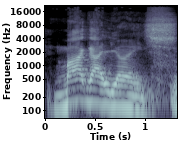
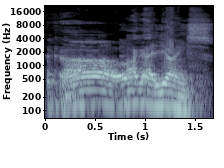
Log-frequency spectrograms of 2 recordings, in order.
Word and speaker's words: Magalhães: So let's get the official pronunciation. Come on, Professor. Vinny. No. Vinicius Magalhães. God damn. Yeah. Oh, not an L N in it, H is Professor. yeah, like Yama. Magalhães.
